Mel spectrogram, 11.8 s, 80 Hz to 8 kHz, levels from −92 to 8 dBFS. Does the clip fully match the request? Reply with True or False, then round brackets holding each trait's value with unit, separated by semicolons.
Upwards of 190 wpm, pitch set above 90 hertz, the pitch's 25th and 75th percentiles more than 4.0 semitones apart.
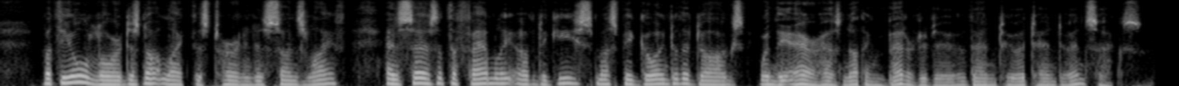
True (205 wpm; 140 Hz; 4.5 semitones)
